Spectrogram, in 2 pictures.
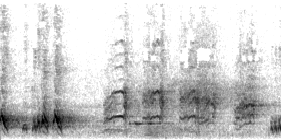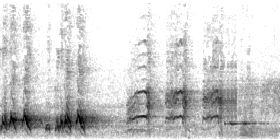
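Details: White-crested laughingthrush giving loud harsh laughing squawks in bursts, each burst of rough cackling notes followed by a few clearer whistled phrases, repeating roughly every two to three seconds; no other sounds stand out.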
